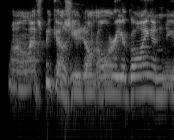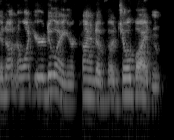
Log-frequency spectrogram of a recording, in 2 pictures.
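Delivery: high, creaky, raspy diva puppet voice. Answering a complaint about a long wait, in Miss Piggy voice. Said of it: "I'll do Miss Piggy".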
